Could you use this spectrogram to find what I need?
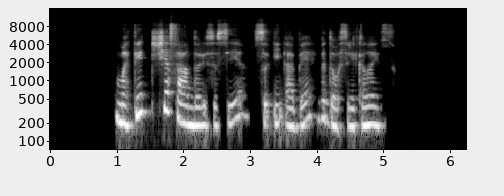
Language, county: Lithuanian, Panevėžys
